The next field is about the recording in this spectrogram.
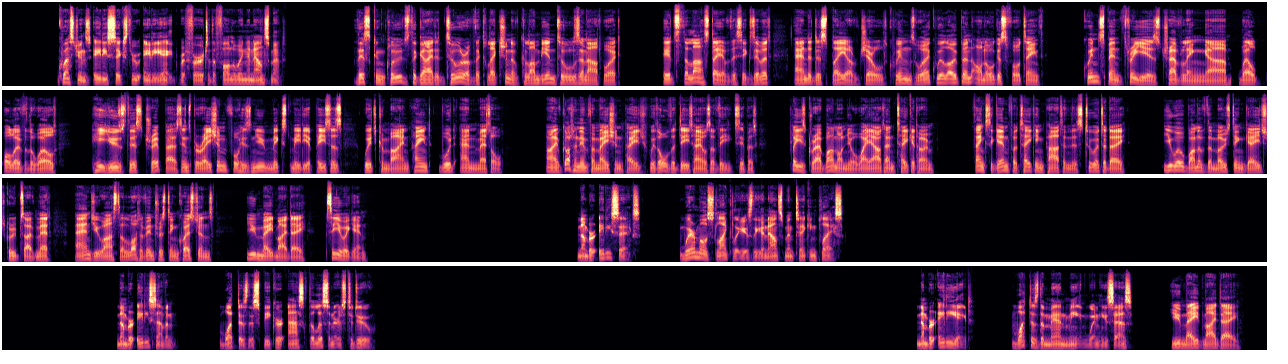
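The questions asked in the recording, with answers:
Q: Where most likely is the announcement taking place?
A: At a museum

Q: What does the speaker ask the listeners to do?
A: Take an information page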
